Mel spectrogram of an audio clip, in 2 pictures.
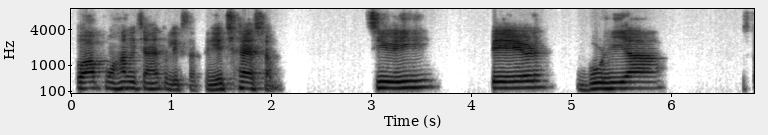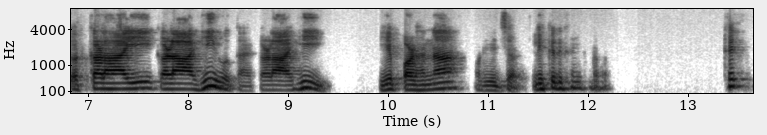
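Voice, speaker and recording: A man's voice: a little high, moderate pace. Patient teacher man on a lo-fi video call. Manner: patient, keeps checking understanding. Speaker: primary school teacher. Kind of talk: online class lesson.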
